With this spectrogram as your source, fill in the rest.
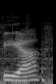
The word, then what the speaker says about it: B: At Michael T and Tony's house, Christine listed off who was present: Isabel, Aspen, Mitch, Tony's family, Gwendolyn, and Gwendolyn's girlfriend B, pronounced Bia, and she excitedly added, Gwendolyn and B together are adorable.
